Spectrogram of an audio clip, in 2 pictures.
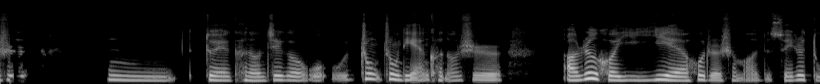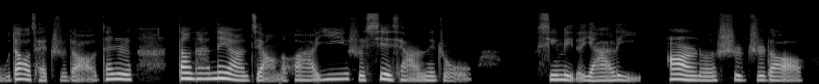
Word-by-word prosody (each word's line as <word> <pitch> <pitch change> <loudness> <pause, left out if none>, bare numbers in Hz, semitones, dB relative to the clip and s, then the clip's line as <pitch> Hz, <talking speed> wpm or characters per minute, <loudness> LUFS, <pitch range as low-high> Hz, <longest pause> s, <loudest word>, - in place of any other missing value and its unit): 是 - - -3 0.9
嗯， 190 -4 -3 0.3
对， 190 -2 +2
可 195 - -6
能 175 0 0
这 205 +2 +1
个 190 -2 0
我 - - -6
我 - - -8
重 255 -2 +2
重 235 -4 +3
点 205 - 0
可 190 - -4
能 185 - -7
是， 100 - -2 0.6
呃， 190 - +4
任 265 +7 +8
何 200 -5 +2
一 190 0 -3
页 200 -5 +5
或 205 +4 +1
者 100 - -1
什 - - -7
么 95 +1 -7
的， - - -14
随 180 - -5
着 215 +1 +2
读 200 -3 -10
到 245 -1 +5
才 185 -4 -4
知 180 +1 -11
道。 185 - -4
但 240 0 +3
是 235 -2 +3 0.4
当 270 0 +7
他 255 0 +1
那 280 +2 +5
样 215 -7 +3
讲 - - -3
的 - - -8
话， 195 +2 -4
一 240 +3 -1
是 210 -5 -2
卸 235 +4 +2
下 205 0 -4 0.2
那 190 -1 -2
种 185 +7 -9 0.6
心 220 0 +1
理 210 - +3
的 - - -3
压 185 0 0
力， 200 0 -4 0.2
二 230 -4 +6
呢， 190 -1 -2
是 205 +1 -4
知 200 +1 -4
道 185 - -2
195 Hz, 210 characters per minute, -24 LUFS, 185-220 Hz, 0.9 s, 任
